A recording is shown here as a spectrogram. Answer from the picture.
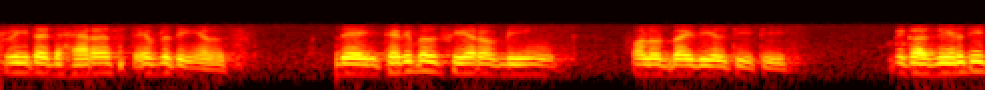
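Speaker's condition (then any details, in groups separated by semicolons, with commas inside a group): No condition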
